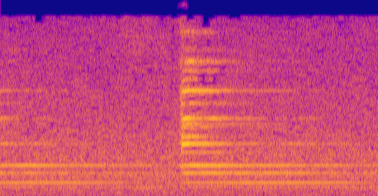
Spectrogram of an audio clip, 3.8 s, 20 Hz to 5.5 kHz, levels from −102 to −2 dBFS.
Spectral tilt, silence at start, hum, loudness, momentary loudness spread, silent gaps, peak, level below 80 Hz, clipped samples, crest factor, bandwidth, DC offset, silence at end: -4 dB/octave; 0 s; none; -22 LUFS; 14 LU; none; -2 dBFS; -50 dBFS; under 0.1%; 20 dB; 5.4 kHz; under 0.1%; 0 s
